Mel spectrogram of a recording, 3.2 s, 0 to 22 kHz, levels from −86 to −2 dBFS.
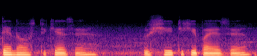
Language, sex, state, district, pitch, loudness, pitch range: Nagamese, male, Nagaland, Kohima, 125 Hz, -18 LUFS, 120-130 Hz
